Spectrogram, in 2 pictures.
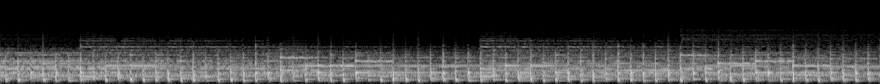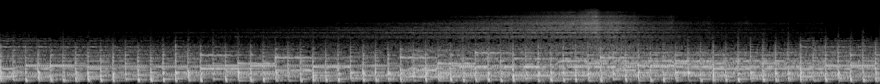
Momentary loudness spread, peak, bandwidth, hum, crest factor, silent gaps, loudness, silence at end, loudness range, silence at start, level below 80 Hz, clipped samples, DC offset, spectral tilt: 3 LU; -2 dBFS; 13 kHz; none; 18 dB; none; -19 LUFS; 0 s; 2 LU; 0 s; -64 dBFS; under 0.1%; under 0.1%; -6 dB/octave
